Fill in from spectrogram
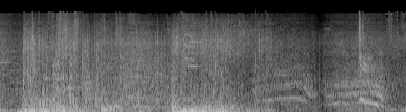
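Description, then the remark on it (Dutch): A car engine roars and whines as the vehicle skids on a muddy road at night in the rain, with loud crashing and rattling bursts over a steady wash of heavy noise, and the engine pitch sweeps up and down near the end. “Hij moet de haven bereiken, maar in de nacht en de regen slipt hij op de modderige weg.”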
